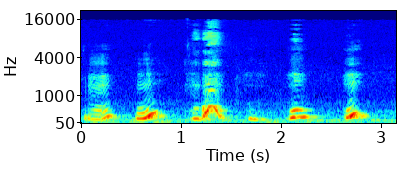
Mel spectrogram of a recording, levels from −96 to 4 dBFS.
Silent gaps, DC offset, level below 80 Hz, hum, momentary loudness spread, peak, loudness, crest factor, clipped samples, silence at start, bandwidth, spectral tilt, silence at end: none; under 0.1%; -52 dBFS; none; 16 LU; -2 dBFS; -20 LUFS; 18 dB; under 0.1%; 0.05 s; 15.5 kHz; -8 dB/octave; 0.3 s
